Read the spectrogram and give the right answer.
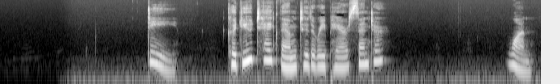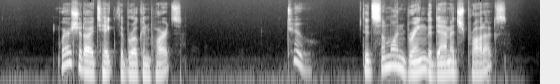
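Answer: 1: Where should I take the broken parts?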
